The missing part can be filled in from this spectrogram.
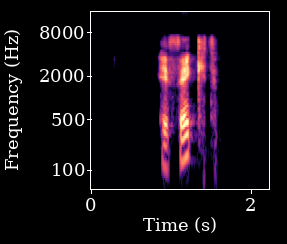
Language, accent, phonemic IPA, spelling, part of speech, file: German, Austria, /ɛˈfɛkt/, Effekt, noun, De-at-Effekt.ogg
- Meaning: effect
